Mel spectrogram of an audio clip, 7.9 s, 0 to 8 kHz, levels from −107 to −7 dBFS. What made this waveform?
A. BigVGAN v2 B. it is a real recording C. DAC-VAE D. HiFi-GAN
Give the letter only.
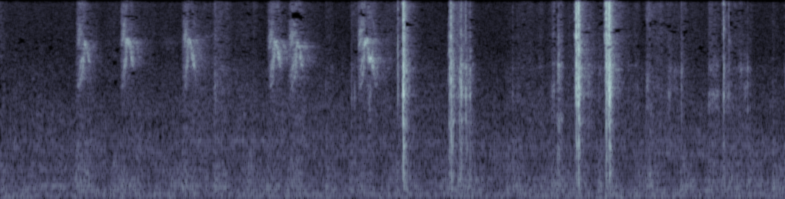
B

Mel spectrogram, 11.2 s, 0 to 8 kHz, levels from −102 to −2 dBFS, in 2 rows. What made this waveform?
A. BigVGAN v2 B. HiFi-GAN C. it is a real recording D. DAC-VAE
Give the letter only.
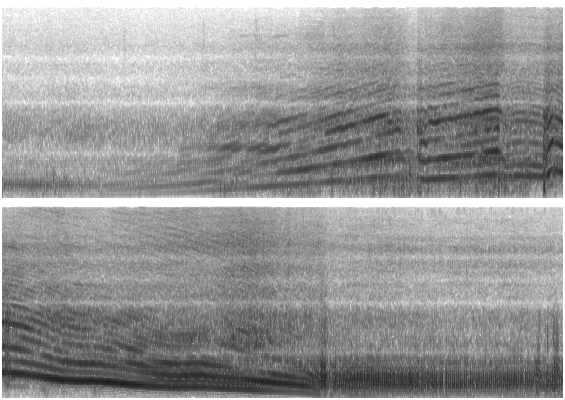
C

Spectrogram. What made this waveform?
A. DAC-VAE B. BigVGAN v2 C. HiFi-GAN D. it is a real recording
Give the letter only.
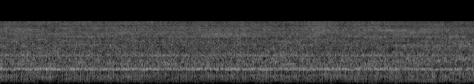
C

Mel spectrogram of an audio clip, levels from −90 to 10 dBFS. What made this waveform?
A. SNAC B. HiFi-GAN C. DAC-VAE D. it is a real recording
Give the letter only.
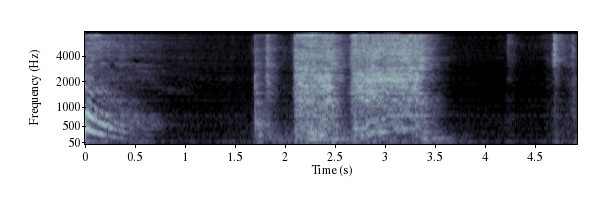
B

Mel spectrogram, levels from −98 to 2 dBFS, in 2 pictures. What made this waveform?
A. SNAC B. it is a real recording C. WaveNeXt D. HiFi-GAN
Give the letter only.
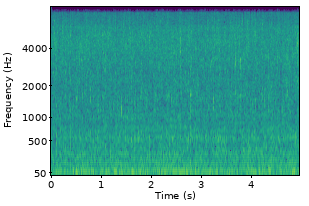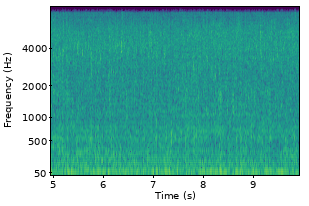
D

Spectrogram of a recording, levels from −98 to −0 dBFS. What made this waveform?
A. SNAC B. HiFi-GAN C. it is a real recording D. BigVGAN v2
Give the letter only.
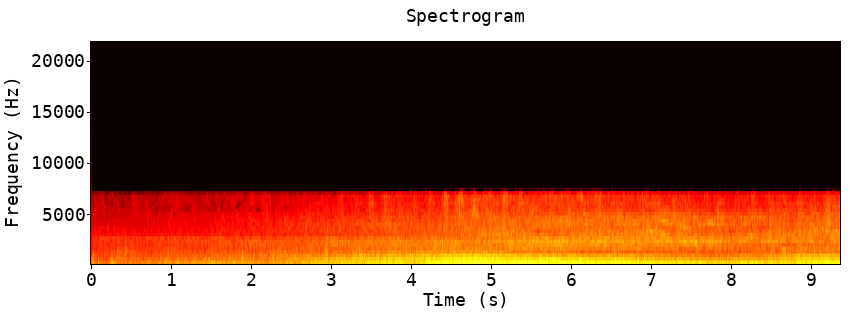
C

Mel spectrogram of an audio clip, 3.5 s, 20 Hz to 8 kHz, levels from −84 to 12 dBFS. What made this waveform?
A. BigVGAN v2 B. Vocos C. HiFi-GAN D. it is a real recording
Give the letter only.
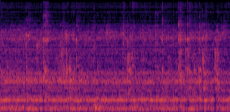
C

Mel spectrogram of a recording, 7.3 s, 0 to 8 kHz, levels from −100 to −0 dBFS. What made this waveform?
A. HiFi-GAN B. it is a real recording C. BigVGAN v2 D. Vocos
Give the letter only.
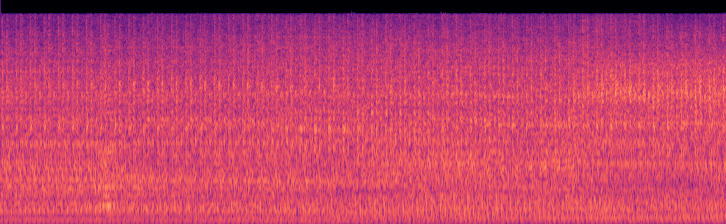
B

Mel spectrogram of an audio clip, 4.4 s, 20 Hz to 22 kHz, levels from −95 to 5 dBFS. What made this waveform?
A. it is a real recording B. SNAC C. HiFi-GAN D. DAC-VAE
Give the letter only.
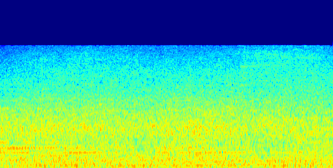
A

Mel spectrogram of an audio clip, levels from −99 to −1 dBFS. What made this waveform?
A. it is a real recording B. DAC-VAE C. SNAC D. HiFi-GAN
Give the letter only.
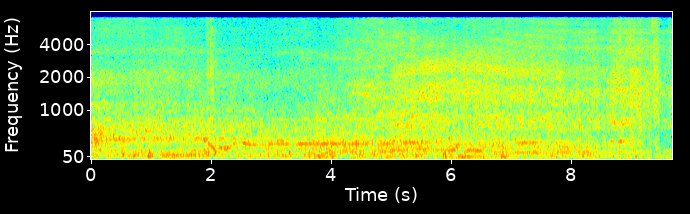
A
